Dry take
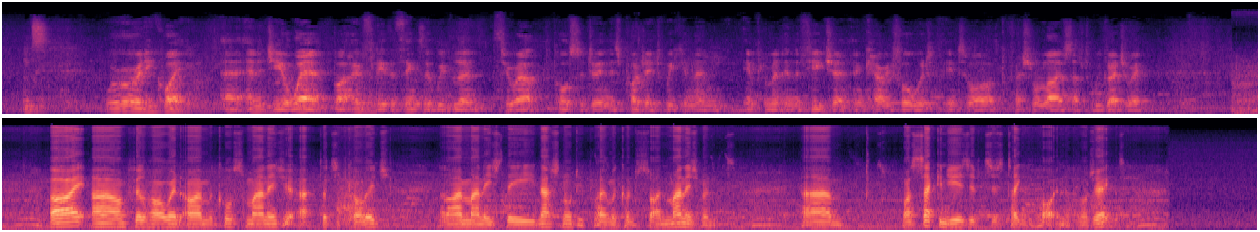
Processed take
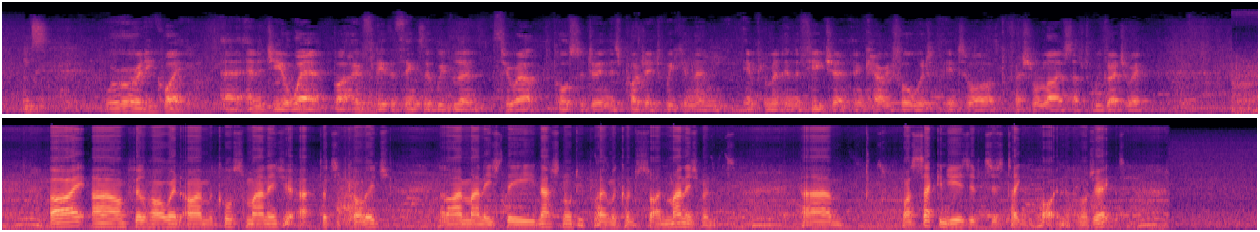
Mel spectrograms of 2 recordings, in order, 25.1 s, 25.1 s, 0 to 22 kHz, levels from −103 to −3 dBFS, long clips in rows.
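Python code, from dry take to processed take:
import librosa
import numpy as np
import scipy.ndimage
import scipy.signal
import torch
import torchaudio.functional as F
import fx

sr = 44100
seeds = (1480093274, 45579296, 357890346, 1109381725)

y = fx.band_squash(x, sr, depth_pct=40)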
